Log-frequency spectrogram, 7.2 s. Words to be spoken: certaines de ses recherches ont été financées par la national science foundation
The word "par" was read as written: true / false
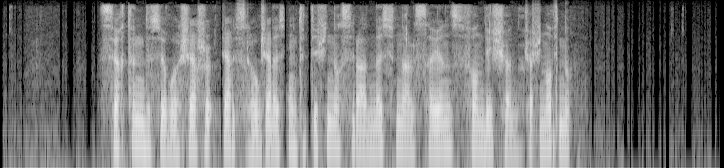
false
